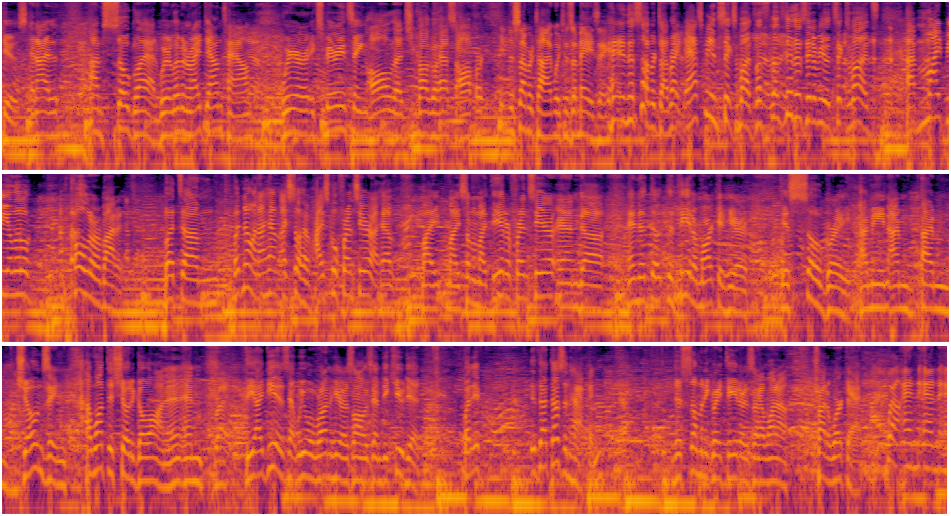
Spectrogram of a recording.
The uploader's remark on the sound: Recorded live in Pippin’s Tavern in Chicago.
